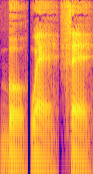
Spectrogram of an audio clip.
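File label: "bowethe", concatenated syllables; Affixing experiment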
